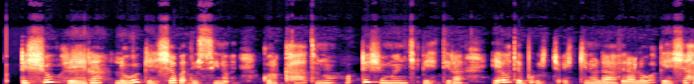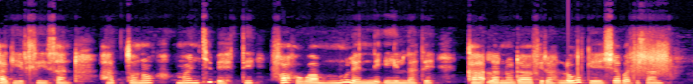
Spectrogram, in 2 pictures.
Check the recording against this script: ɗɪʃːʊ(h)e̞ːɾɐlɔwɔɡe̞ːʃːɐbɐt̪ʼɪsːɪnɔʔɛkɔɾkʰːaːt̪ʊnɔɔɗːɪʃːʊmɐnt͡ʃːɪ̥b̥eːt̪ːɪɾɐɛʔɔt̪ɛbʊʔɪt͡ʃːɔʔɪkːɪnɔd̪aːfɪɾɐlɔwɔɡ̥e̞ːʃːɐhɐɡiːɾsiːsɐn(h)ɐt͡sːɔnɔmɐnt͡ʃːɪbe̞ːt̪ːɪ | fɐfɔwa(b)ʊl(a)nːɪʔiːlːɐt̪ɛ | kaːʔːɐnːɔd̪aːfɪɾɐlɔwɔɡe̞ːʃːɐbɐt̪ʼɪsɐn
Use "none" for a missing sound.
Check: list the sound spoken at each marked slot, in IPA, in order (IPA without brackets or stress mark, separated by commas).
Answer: h, h, m, ɛ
